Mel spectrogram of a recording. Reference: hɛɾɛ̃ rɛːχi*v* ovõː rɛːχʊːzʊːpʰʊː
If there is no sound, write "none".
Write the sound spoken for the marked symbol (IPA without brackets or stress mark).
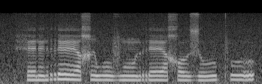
w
